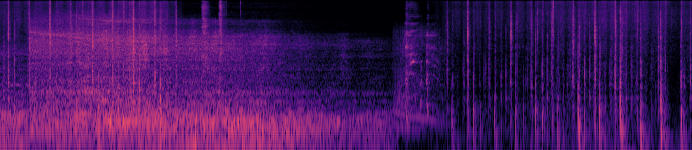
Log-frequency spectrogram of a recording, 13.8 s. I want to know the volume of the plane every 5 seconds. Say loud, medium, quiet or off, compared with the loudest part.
loud, medium, off.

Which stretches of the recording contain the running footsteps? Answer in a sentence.
The running footsteps can be heard from 0.0 to 3.6 s and from 8.8 to 13.8 s.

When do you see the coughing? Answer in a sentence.
You can hear the coughing from 4.0 to 4.6 s and from 8.1 to 8.8 s.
